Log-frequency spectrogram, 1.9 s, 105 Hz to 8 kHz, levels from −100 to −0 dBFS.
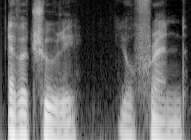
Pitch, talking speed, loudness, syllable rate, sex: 100 Hz, 125 wpm, -19 LUFS, 4.3 syllables/s, male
